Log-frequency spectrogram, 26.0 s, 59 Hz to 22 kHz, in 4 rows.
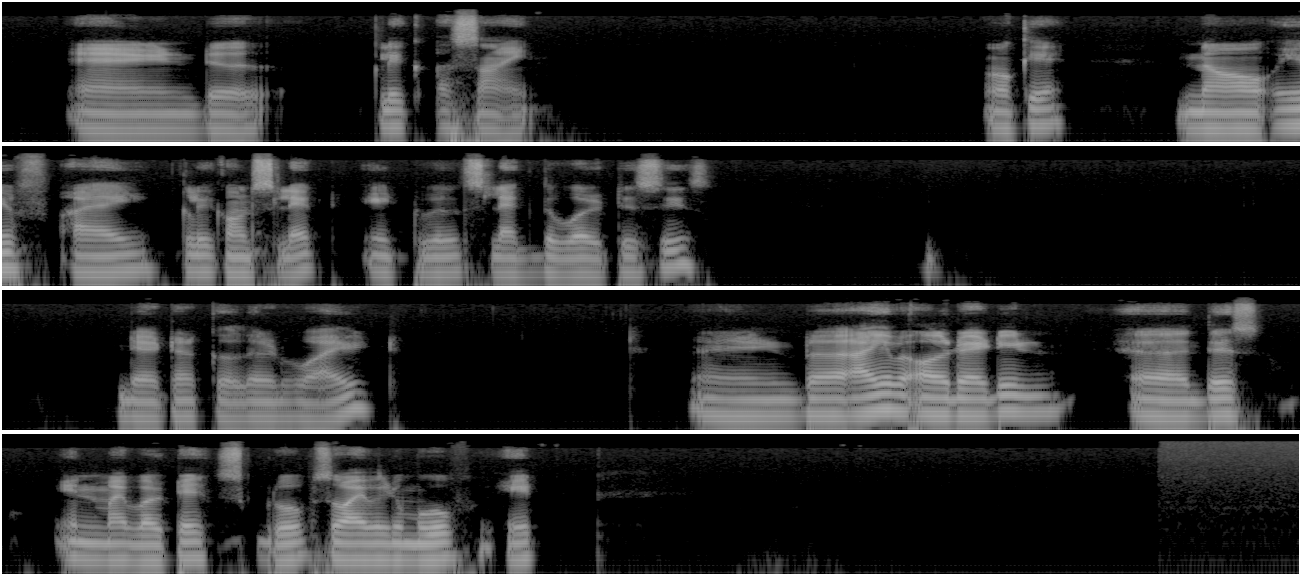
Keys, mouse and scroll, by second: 0.6 click, 2.7 click, 6.2 shift+middle click, 6.4 middle click, 7.8 click, 10.7 shift+middle click, 11.0 middle click, 12.5 shift+middle click, 12.7 middle click, 14.6 scroll down 1, 14.7 middle click, 22.2 click, 23.8 click, 24.6-25.3 click, 25.2 click, 25.5 click.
